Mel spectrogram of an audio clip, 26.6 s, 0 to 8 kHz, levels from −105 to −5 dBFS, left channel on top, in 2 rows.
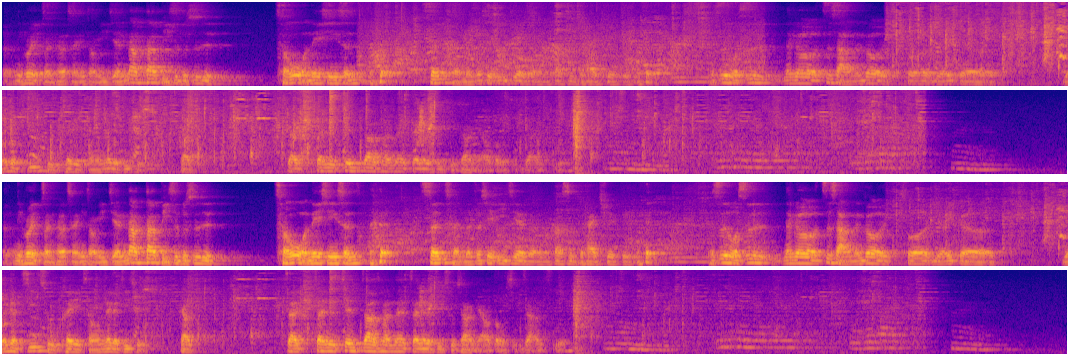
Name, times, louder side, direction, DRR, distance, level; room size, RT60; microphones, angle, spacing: voice 1, 0.0-2.7 3.4-4.9 5.2-8.3 8.8-12.5 13.3-15.2 15.5-15.8 16.9-20.5, right 6 dB, 65° right, 12 dB, 0.4 m, -29 dB
sound 1, 4.4-9.5, left 4 dB, 80° left, 0.8 m, -43 dB
voice 2, 8.2-9.2 20.8-21.7 22.2-23.3 23.9-24.5 25.2-25.8, equal, 85° right, -5 dB, 3.4 m, -48 dB
sound 2, 11.0-24.9, left 8 dB, 35° left, 0.4 m, -41 dB
9.1 x 8.5 x 7.2 m, 1.2 s
head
